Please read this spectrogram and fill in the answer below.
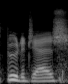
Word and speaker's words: Buttigieg: Because I thought it was Buttigieg. No, it's Buttigieg. Is it? Yes. I like Buttigieg better. Edge. But, okay. Buttigieg, yeah. I should listen to people talk sometimes instead of just reading. Beto Buttigieg.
